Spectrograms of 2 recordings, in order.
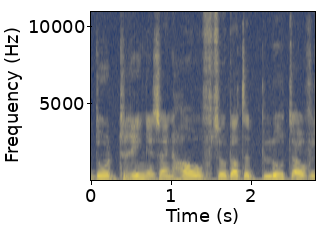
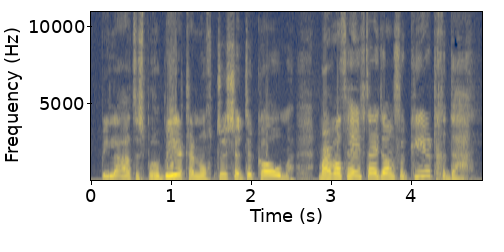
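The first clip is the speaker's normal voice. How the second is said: usual speaking voice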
